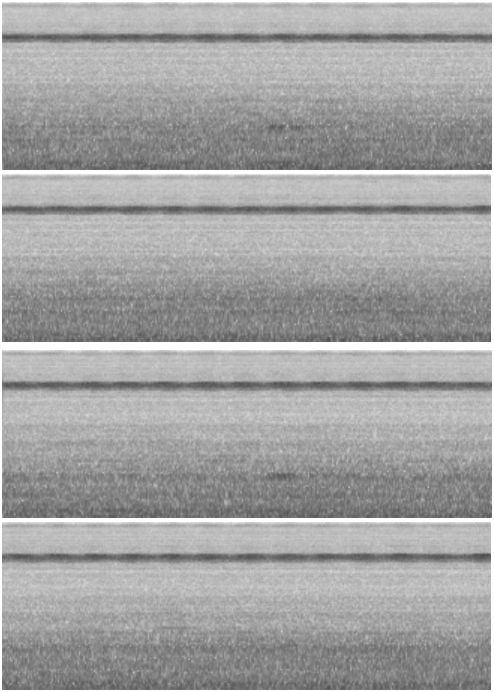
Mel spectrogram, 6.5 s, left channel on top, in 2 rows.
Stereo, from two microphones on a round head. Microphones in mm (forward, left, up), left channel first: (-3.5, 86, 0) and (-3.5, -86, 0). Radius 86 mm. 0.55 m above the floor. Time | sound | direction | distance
0.0 | an insect | 10° right (ahead or behind) | 4 m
